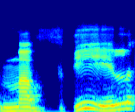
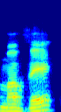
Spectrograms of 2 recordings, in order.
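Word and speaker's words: מַבְדִּיל: Vayomer Elohim yehi rakia betoch hamayim vihi mavdil. It's not mave, right? Mav, silent, right?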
